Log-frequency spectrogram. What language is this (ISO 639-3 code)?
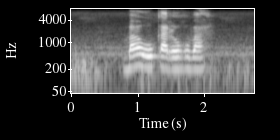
nso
